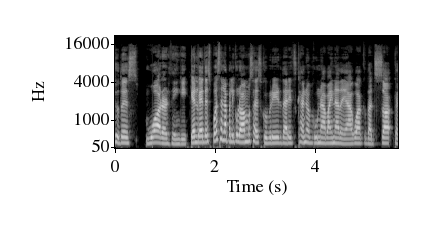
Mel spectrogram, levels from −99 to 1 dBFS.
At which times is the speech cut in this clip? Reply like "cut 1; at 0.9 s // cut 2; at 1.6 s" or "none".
cut 1; at 1.6 s // cut 2; at 3.9 s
